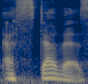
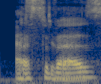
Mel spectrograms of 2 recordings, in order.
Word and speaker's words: Estevez: I've always said his name wrong. So in the documentary, they're like, Emilio Estevez. I always said Estevez.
